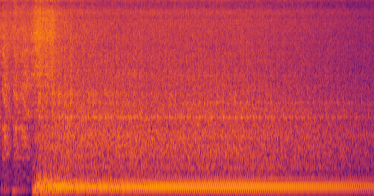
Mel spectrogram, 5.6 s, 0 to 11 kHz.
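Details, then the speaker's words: Old Toyota restoration, first start after removing a piece of plastic from cylinder 6 that had caused misfires on cylinders 5 and 6: now no misfires, settles to a steady idle with a faint quick regular tick; owner suspects sticking lifters that may quiet with running. "No misfires, but the engine did make a little bit of noise, and this was a little concerning at first, but as I done more research, I figured it was just the lifters getting stuck in the valves, and maybe it would go away after it ran for a while."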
